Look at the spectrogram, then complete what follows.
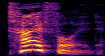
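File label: "typhoid", British English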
